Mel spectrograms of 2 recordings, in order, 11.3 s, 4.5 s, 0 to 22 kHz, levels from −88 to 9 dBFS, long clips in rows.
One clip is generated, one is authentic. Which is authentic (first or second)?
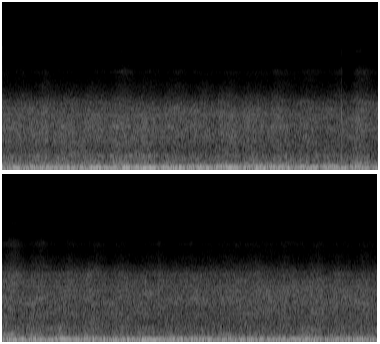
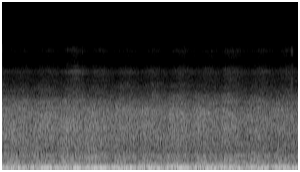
second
